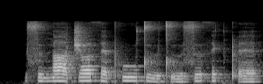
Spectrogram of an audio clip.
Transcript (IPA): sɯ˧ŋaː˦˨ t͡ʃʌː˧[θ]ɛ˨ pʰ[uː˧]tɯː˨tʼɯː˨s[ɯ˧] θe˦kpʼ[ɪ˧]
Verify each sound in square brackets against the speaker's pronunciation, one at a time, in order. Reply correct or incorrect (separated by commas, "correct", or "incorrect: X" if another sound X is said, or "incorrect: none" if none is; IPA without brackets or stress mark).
correct, correct, correct, incorrect: ɛ˧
